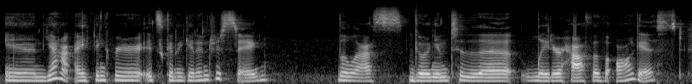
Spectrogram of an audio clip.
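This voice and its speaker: A woman hosting a knitting podcast, chatting casually and giggling, keeping her voice quiet in her morning voice at home. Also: on the low side, little pitch movement, a little slow. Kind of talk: casual chat.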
